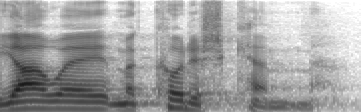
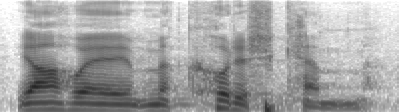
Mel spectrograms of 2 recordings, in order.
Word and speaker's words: Yahweh Mekodeshkem: But it's pronounced this way, Yahweh Mekodeshkem. Yahweh Mekodeshkem.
